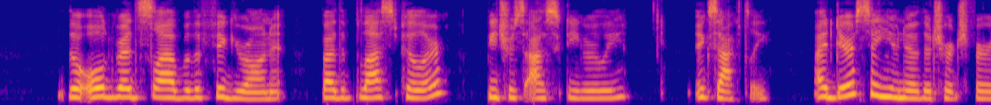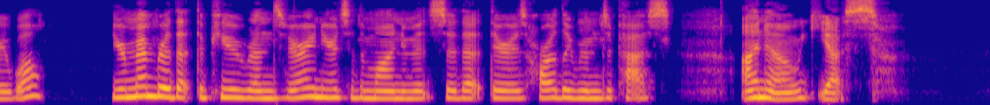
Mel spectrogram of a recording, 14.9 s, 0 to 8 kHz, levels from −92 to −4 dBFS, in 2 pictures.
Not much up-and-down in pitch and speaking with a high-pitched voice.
Yes: narrow, 2.2 semitones; high, 225 Hz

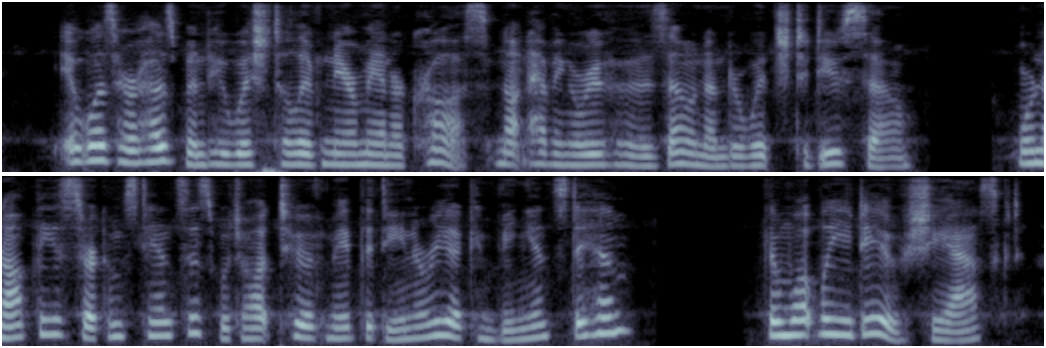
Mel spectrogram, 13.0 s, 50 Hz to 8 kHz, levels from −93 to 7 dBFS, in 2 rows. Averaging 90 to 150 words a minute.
No: fast, 205 wpm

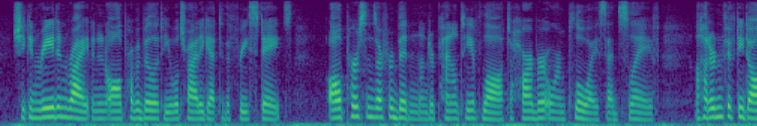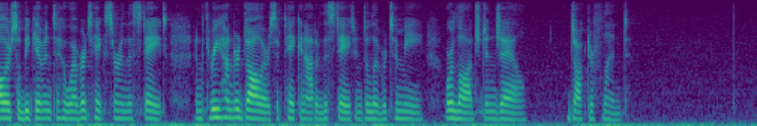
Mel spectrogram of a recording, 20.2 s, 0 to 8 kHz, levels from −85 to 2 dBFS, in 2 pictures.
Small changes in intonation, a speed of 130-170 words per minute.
No: narrow, 2.3 semitones; average, 180 wpm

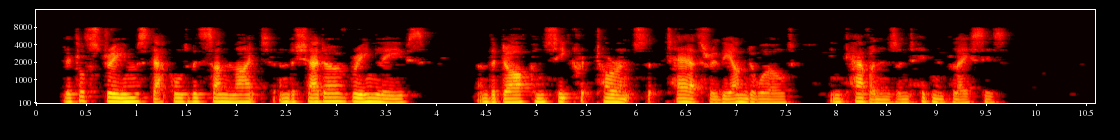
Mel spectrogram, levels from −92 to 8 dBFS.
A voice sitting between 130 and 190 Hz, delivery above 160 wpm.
No: medium, 140 Hz; average, 155 wpm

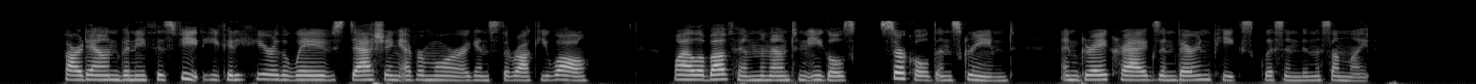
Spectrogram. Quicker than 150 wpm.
No: average, 140 wpm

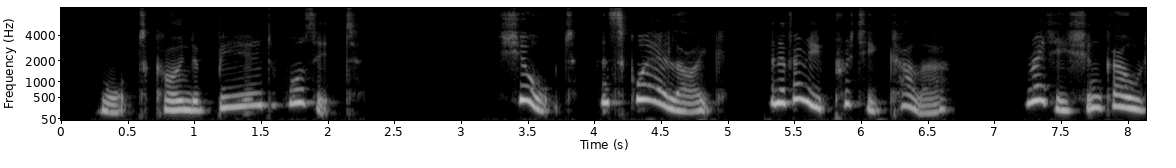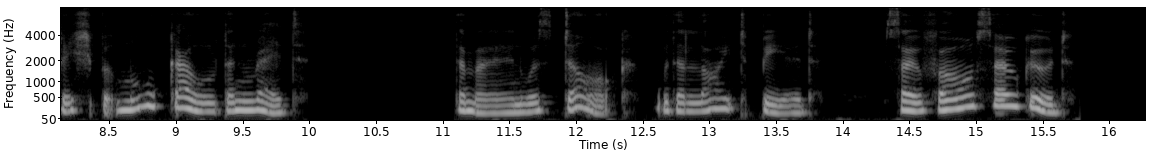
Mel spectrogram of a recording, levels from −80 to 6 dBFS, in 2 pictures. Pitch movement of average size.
No: wide, 7.7 semitones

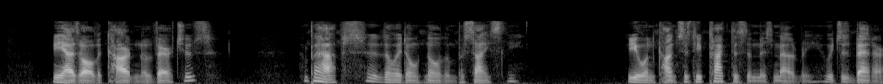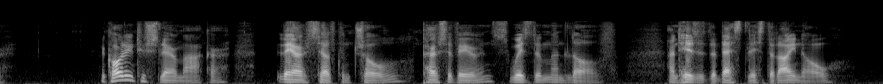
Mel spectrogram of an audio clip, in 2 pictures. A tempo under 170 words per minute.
Yes: average, 140 wpm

